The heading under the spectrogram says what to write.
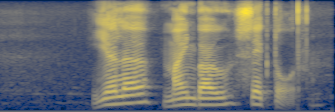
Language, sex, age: Afrikaans, male, 21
